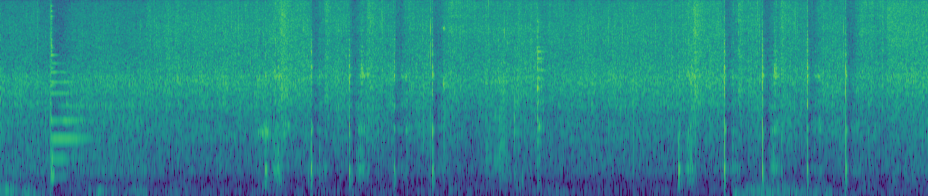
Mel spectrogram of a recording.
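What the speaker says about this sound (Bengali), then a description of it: "একটু ভালো করে ভেজে নেবো এবার" Kalmi greens (water spinach) stir-fry in a pan, a steady sizzle broken by sharp scrapes and clacks of a spatula turning the leaves at an uneven rhythm, close and fairly loud, with no talking.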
